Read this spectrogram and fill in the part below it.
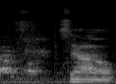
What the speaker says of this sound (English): excuse my dog. Not my dog, my brother's dog, but he's barking at a person.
